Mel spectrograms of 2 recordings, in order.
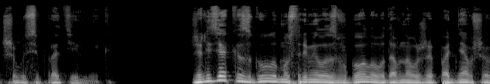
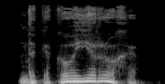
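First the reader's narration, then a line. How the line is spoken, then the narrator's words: Enraged groan. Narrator (Russian): простонал разъяренным происходящими странностями Малк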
